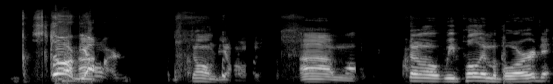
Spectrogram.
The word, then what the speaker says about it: Storbjorn: Stormbjorn. Storbjorn. Norse Force. I have officially figured out how to say it after like an hour of practicing. Storbjorn.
